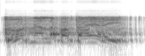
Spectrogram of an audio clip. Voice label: mission fly, dialogs italian; War Thunder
